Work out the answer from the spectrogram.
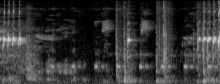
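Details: Yellow-vented bulbul lure call, used to prompt silent bulbuls to sing: quick bursts of bright, chattering notes at the start and end, with a few scattered whistles and soft clicks between.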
